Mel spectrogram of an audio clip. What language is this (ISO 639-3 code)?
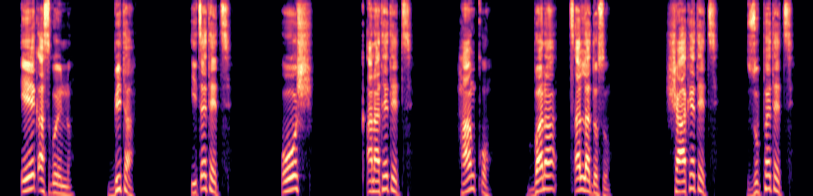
gmv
